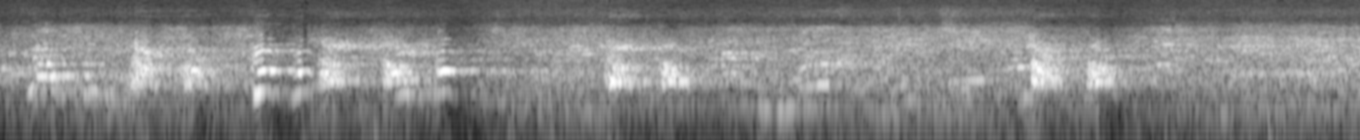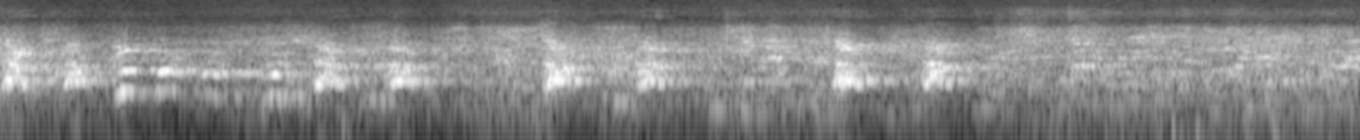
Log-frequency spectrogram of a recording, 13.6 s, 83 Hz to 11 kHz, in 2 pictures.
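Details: Barking at an Alaskan Malamute dog show, February 1988: a long run of clipped, repeated barks, several dogs overlapping, sounding roughly every second against constant hall noise and people talking.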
